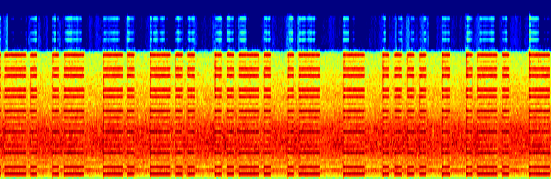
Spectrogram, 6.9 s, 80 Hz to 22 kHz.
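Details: SAQ Grimeton 1924 Alexanderson alternator VLF transmitter on 17.2 kHz CW, December 1st 2024 centennial transmission, punch tape transmitter soon to stop and hand over to hand keying: clean steady tone near 850 Hz, regular Morse rhythm, no warble; normal CW keying.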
